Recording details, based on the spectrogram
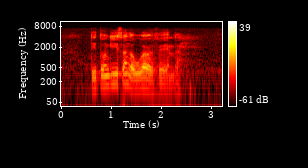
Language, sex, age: Venda, male, 22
